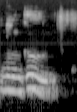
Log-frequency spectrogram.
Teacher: to tell us to stress the end of the word, we have an accent, ningún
